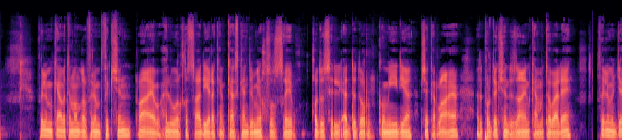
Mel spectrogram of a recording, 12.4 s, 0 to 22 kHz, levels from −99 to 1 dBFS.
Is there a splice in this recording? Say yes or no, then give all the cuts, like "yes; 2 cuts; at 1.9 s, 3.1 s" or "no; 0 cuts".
no; 0 cuts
